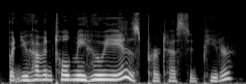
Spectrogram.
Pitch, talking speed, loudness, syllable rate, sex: 200 Hz, 245 wpm, -15 LUFS, 6.3 syllables/s, female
